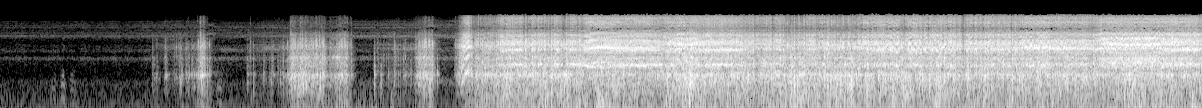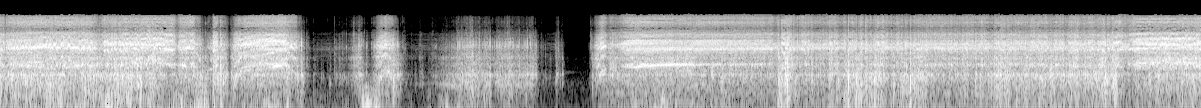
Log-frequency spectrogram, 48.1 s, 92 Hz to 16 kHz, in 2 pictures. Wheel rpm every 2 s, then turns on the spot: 0, 10, 0, 10, 80, 190, 200, 200, 190, 200, 200, 200, 190, 170, 100, 30, 10, 30, 180, 200, 200, 200, 200, 190.
6-8 32-34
